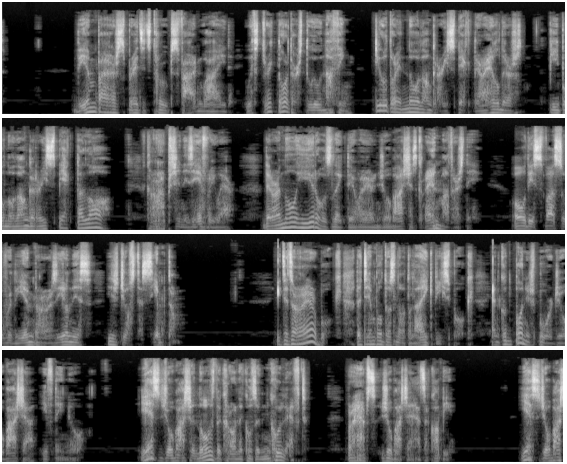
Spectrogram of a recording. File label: Khajiit audition; jobasha; khajiit voice auditions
